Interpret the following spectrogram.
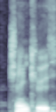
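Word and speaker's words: Changkuoth: Changkuth Giath.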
